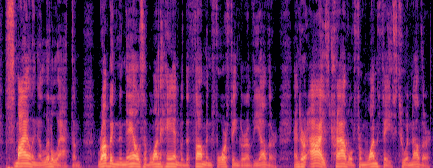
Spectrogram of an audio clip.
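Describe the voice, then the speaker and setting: A male audiobook narrator with a bright, forceful voice. He reads scripted fiction in a storytelling style. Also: lowish voice.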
